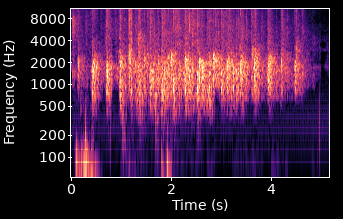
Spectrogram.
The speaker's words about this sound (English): And with your applause, please join me in welcoming Dr. Liam Fox.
